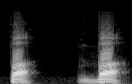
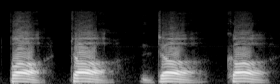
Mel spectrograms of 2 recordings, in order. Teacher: Air is completely stopped for a brief period of time. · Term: stops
